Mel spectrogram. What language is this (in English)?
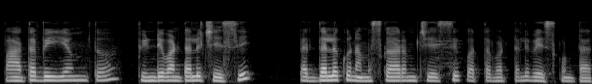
Telugu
